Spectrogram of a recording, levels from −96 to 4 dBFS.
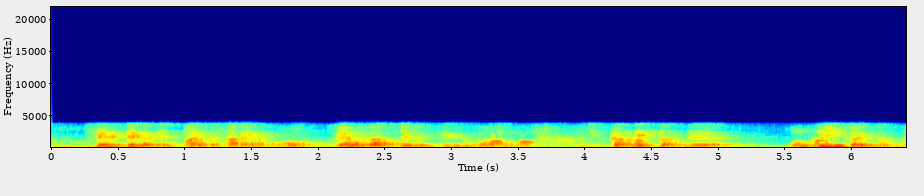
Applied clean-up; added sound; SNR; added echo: none; Bark; 12 dB; reverberation time 0.9 s.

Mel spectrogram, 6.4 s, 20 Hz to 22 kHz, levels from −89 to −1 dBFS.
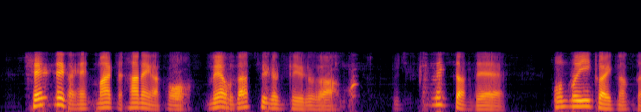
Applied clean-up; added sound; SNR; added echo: neural separator model SepFormer WHAMR!.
